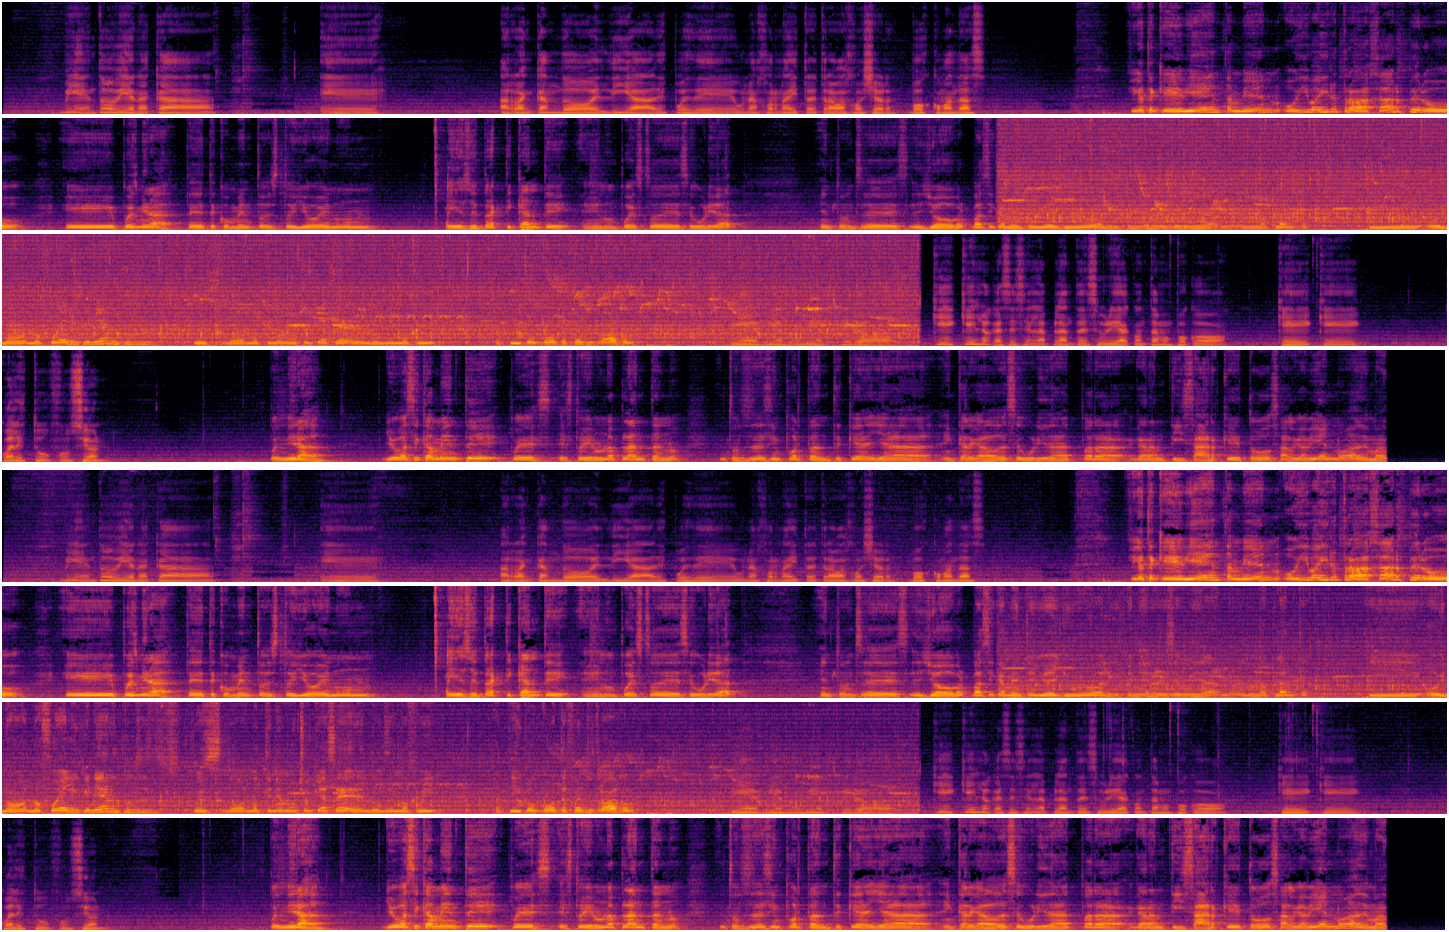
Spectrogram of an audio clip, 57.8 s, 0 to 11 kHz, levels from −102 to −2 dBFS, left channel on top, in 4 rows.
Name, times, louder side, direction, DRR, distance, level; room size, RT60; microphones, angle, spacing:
voice 1, 0.6-2.1 3.2-3.8 5.0-9.8 36.1-37.8 38.2-41.1 41.7-42.5 43.3-44.4, left 2 dB, 25° left, 7.2 m, -35 dB
voice 2, 11.3-14.7 15.1-18.2 18.9-21.8 22.6-27.5 28.1-30.5 30.8-33.3 33.8-35.3 46.0-46.7 47.2-50.2 50.5-57.2, right 1 dB, 40° right, 5.2 m, -26 dB
Rain, 24.4-38.1, left 5 dB, 50° left, 6.2 m, -35 dB
head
